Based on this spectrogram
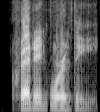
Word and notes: creditworthy: American English

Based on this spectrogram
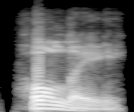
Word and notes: holy: American English

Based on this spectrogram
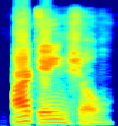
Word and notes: archangel: American English

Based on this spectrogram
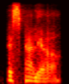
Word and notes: espalier: Indian

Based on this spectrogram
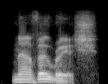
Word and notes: nouveau riche: British English

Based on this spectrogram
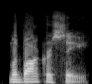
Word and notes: mobocracy: American English

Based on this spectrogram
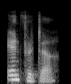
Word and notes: enfetter: Indian

